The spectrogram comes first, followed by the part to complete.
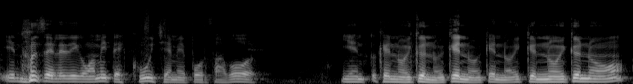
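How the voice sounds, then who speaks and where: Animated male preacher telling stories. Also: mid-range voice, moderate pace. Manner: animated, repetitive, drops to a hushed voice for quoted dialogue. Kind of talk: humorous storytelling sermon.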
